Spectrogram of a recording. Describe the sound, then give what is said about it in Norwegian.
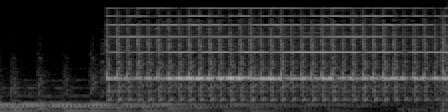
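A telephone bell bursts into loud, continuous ringing after a brief low rumble, its bright metallic clatter sustained for the rest of the moment. “De var allerede ute i hallen da telefonen atter himede.”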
